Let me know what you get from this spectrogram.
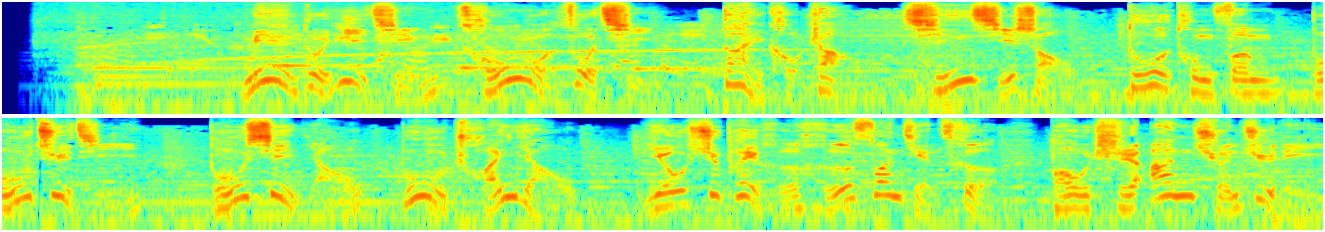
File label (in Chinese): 男 新冠疫情公益广告; 石家庄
